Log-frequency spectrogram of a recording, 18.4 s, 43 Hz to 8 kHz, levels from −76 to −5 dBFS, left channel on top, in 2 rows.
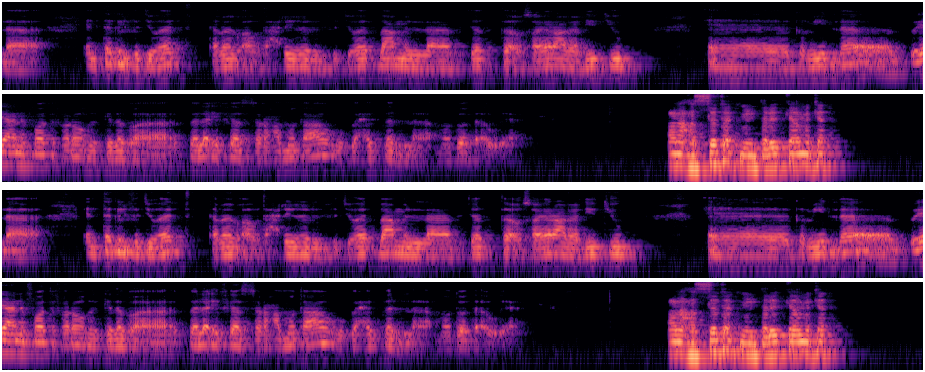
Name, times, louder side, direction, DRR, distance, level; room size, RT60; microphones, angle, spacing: voice 1, 0.0-1.8 2.1-6.3 6.7-14.4, right 2 dB, 60° right, 3 dB, 2.1 m, -33 dB
voice 2, 15.9-17.4, equal, 25° left, 1 dB, 1.4 m, -24 dB
18.0 x 9.8 x 2.9 m, 0.38 s
head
